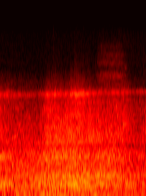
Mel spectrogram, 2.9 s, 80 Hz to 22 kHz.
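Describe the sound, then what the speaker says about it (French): A Fokker F-27 turboprop airliner starts its takeoff roll at the far end of runway 06, a steady loud engine roar with a sustained high whine that builds slightly midway, with no talking. "le F-27 commençait à rouler"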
